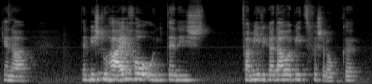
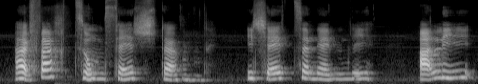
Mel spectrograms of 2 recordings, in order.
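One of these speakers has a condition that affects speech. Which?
The second: multiple sclerosis; autoimmune disease; onset about 14 years ago, needs help from others.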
